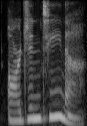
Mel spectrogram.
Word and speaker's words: Argentina: Argentina, 네, 헨 아니에요. 아르헨티나. T의 강세 있어요.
